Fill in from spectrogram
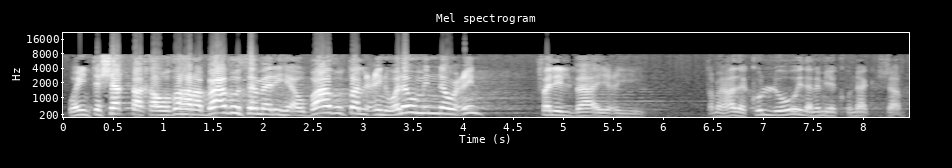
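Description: Man teaching high-voiced lesson, gravelly. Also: long reverb tail, dull audio. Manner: explains slowly and checks understanding with questions to students. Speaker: Islamic jurisprudence teacher. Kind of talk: classroom lesson reading and explaining a legal text.

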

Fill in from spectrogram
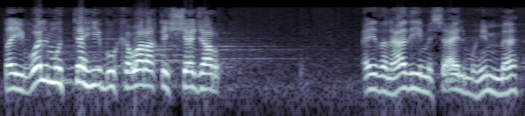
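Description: A man teaches a class, reading a legal text and pausing to explain and quiz his students. His voice sits high with a gravelly edge. The recording is dull and carries a long hall reverb. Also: fairly even intonation. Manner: explains slowly and checks understanding with questions to students. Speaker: Islamic jurisprudence teacher.

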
